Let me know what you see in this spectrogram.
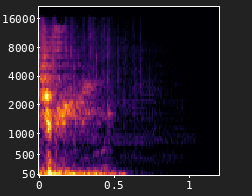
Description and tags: Laser Gun Ice Beam
Can be used as a plain laser, though it is meant to sound like more of a cold and icy shoot sound.
The base laser sound was created and edited using synths in cubase, then I mixed it with audio of a match being struck and with breaking ice to get the hiss-crackle sound.
shoot, ice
